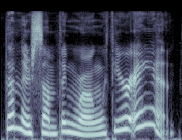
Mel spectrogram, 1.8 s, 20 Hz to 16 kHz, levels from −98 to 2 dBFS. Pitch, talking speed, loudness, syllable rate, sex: 255 Hz, 230 wpm, -16 LUFS, 6.0 syllables/s, female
